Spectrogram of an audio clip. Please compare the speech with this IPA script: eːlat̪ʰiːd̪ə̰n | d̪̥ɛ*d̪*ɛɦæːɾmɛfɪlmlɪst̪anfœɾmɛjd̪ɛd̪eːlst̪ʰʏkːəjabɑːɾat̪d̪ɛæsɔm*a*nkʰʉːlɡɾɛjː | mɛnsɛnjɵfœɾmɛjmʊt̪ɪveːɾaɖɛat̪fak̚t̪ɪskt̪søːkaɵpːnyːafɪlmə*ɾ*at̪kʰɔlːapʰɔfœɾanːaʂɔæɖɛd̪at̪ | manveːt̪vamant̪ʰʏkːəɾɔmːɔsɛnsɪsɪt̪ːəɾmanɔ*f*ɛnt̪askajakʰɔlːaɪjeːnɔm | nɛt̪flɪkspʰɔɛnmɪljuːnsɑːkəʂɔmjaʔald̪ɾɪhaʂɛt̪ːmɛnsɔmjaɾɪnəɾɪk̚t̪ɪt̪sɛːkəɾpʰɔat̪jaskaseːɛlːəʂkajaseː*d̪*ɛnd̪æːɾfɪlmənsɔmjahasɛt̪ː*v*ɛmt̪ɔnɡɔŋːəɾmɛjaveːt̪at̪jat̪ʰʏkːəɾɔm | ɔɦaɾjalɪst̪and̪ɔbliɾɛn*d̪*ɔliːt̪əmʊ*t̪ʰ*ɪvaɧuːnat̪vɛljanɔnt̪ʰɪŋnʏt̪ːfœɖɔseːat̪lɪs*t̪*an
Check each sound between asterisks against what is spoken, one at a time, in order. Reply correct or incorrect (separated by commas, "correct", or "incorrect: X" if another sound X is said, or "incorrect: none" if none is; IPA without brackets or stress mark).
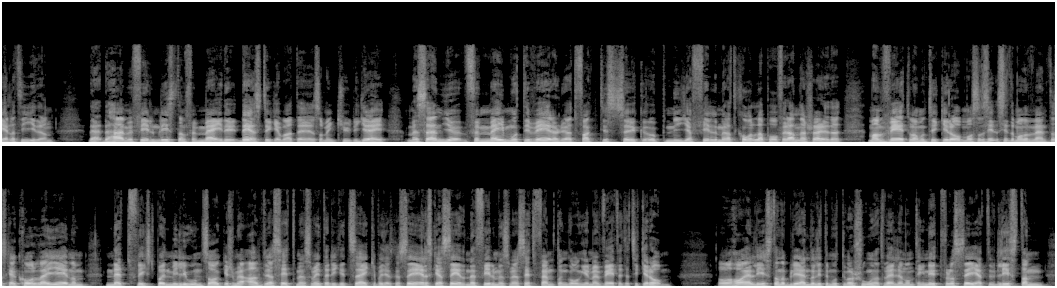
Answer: correct, incorrect: ɛ, correct, incorrect: v, correct, incorrect: f, correct, incorrect: t̪, correct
